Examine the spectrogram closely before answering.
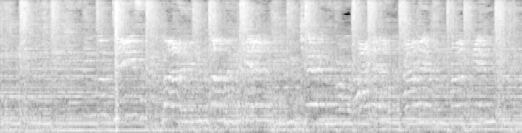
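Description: Live acoustic pop song: a woman singing over a Roland digital piano, with acoustic guitar and a steady beat of hand strikes on a cajón. Her voice comes in about two seconds in.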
